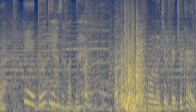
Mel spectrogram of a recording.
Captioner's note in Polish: krztusi się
